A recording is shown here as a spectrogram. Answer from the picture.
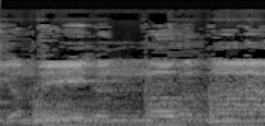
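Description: Instrumental interlude between verses of a ballad: English lute playing plucked notes and chords.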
